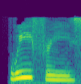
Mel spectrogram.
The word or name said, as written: wee frees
